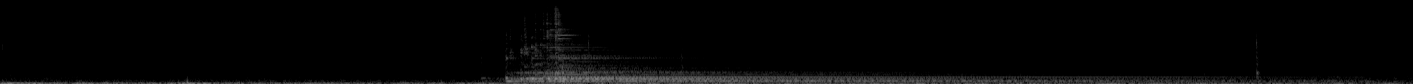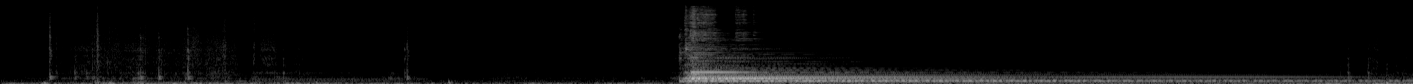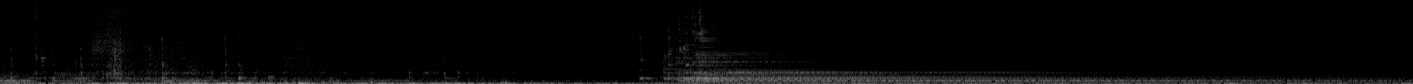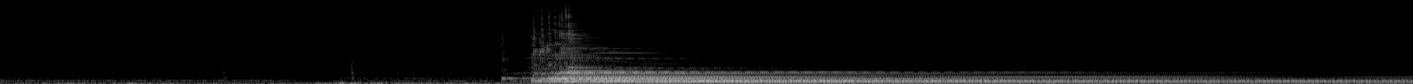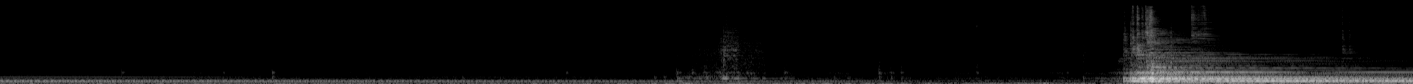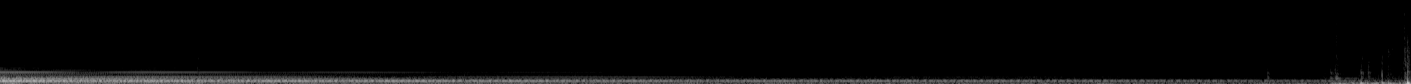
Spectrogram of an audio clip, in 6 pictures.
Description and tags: Creepy Guitar Strum
An out-of-tune guitar being strummed. Useful as a spooky texture/stinger.
Just curious!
